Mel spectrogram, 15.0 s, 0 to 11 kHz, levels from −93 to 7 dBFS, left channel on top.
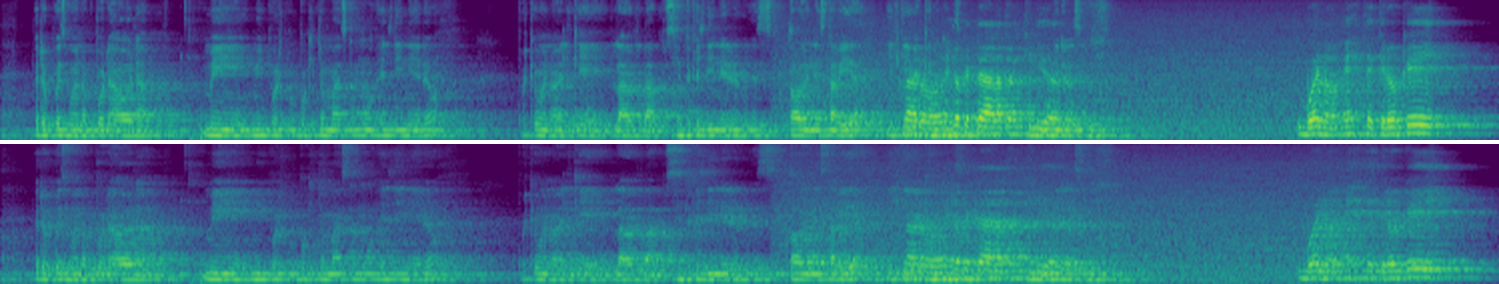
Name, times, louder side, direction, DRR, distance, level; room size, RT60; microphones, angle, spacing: voice 1, 0.3-1.7 2.0-4.4 5.2-9.8 10.3-11.1, left 2 dB, 45° left, 4 dB, 0.7 m, -23 dB
sound 1, 7.7-13.8, left 1 dB, ahead, 1.0 m, -39 dB
voice 2, 9.0-10.7 13.0-14.3, left 5 dB, 90° left, 5 dB, 0.4 m, -18 dB
6.5 x 6.2 x 5.5 m, 2.1 s
head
